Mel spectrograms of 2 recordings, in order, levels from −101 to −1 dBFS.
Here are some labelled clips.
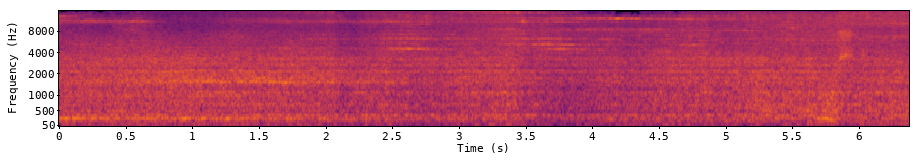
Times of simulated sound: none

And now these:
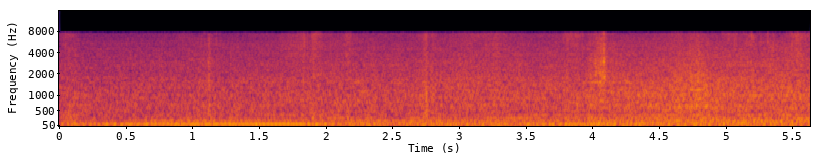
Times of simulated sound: 1.4-4.8 (autoencoder, DAC-VAE)

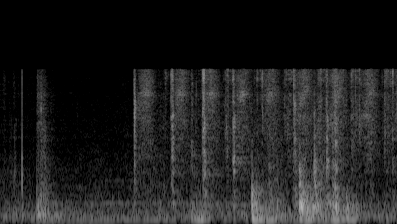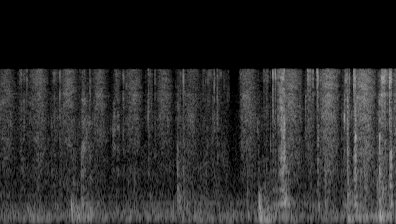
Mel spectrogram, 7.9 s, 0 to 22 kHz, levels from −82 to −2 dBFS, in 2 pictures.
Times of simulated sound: 0.0-0.9 (codec, SNAC)

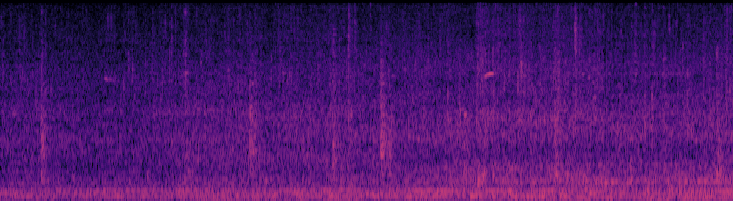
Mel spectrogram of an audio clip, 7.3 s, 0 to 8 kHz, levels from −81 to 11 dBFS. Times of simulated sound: 5.8-6.8 (vocoder, WaveNeXt)

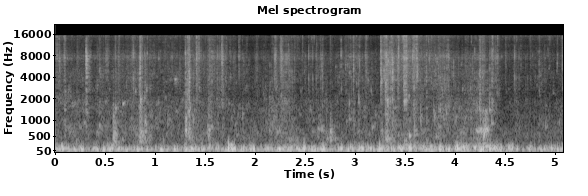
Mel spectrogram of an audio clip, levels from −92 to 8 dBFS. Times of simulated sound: 0.0-1.6 (vocoder, BigVGAN v2); 3.5-5.1

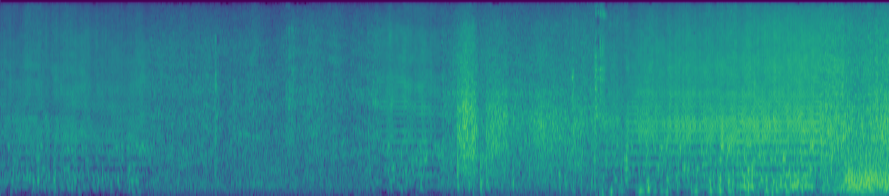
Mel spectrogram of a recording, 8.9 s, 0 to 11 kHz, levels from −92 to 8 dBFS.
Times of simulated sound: 0.0-1.5 (vocoder, Vocos); 3.8-4.4; 6.0-8.2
